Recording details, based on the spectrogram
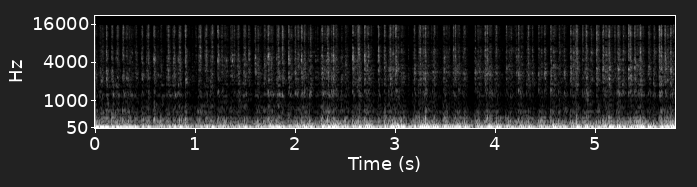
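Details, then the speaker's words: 454 big block with Thumpr cam in a Firebird, first start in two months, timing pulled back slightly: deep uneven loping rumble at about 800–850 rpm idle, good oil pressure, no knocks; normal. "good oil pressure hasn't even hit 160 yet idling like 850 [Music] or 800."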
